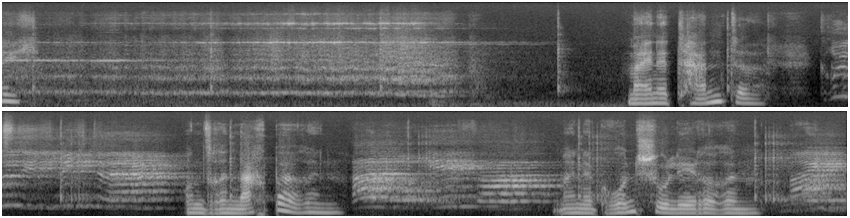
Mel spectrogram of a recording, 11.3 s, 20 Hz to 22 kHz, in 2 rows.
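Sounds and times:
speech: 0.0 - 0.3, 4.2 - 5.2, 6.9 - 8.0, 9.3 - 10.8
train pulling into a station platform: 0.0 - 4.5.

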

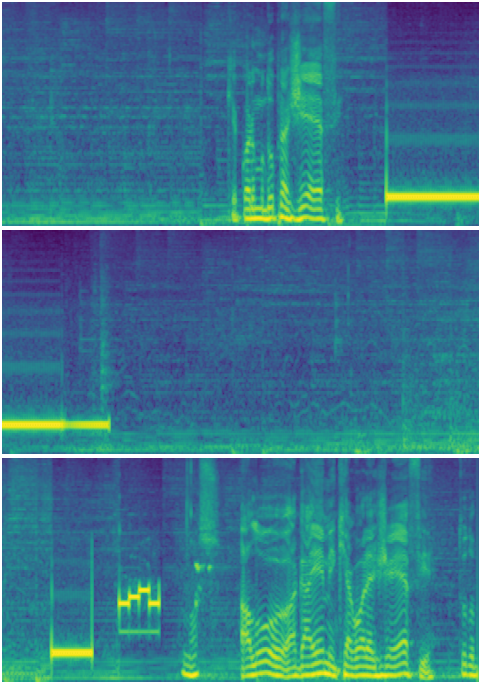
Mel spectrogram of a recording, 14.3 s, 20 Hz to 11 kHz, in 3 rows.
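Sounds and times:
speech: 2.3 - 3.6, 11.4 - 14.3
telephone dial tone: 3.9 - 5.9, 10.1 - 11.2
telephone keypad beeps of a call being dialed: 10.8 - 11.6.

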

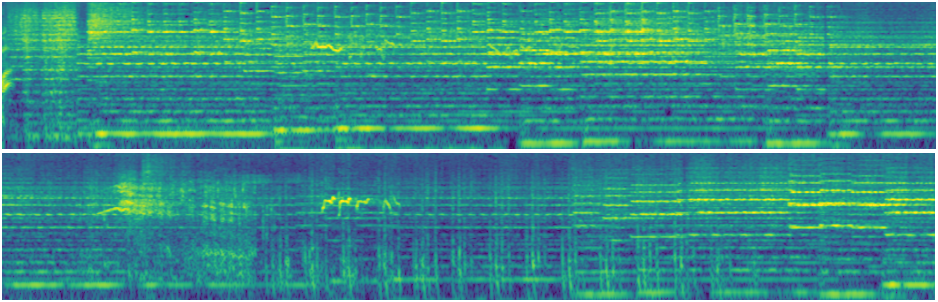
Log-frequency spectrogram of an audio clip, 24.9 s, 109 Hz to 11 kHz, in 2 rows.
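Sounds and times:
horses galloping through a city gate: 0.2 - 24.8
horses whinnying: 13.6 - 18.7.

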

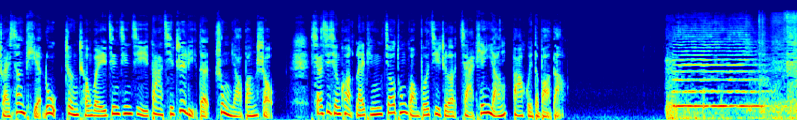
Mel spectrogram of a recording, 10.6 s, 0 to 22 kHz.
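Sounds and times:
speech: 0.0 - 7.6, 8.8 - 9.1
heavy freight train horn pulling out of station: 8.9 - 10.6.

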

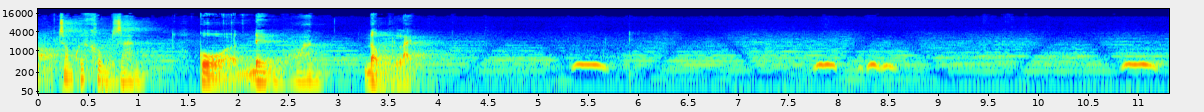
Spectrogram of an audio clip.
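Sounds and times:
speech: 0.2 - 3.9
owls hooting at night over a cold wild field: 5.3 - 5.9, 7.6 - 9.0, 10.8 - 11.3.

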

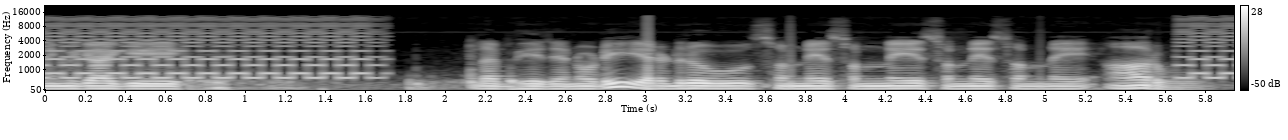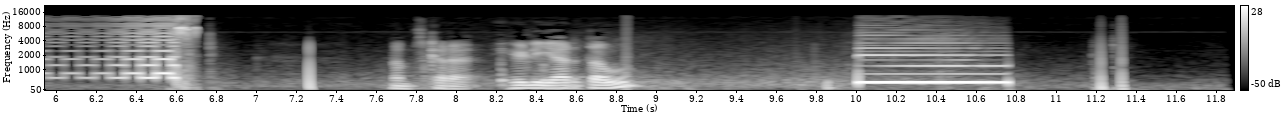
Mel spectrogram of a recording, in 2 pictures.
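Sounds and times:
telephone busy signal beep on a failed call: 0.0 - 1.8, 5.7 - 6.8, 10.1 - 10.8
speech: 0.2 - 1.1, 2.2 - 6.0, 7.7 - 9.1, 10.0 - 10.6.

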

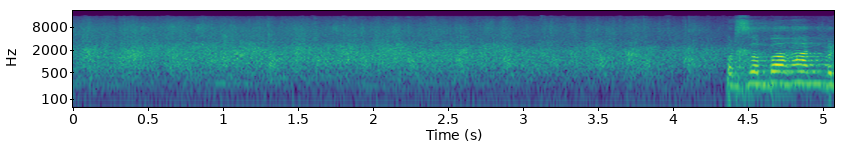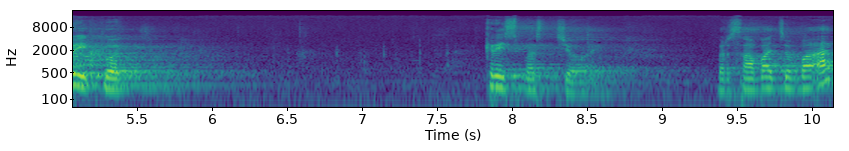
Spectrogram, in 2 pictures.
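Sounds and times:
church congregation applauding at a Christmas service: 0.0 - 5.3
speech: 4.4 - 5.6, 7.8 - 8.8, 9.4 - 10.1.

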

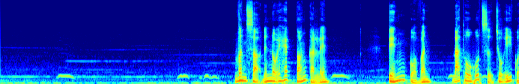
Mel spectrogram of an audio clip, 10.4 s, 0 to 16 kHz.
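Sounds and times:
owl hooting in a forest of the Central Highlands: 1.1 - 2.0, 3.5 - 4.5, 6.4 - 7.2, 8.8 - 10.1
speech: 4.7 - 6.7, 7.8 - 10.3.

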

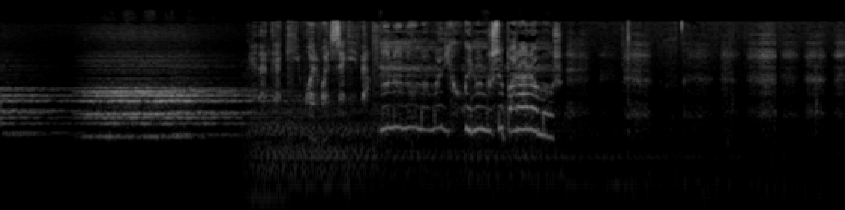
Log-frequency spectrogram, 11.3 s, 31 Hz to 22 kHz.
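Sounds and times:
steady low hum: 0.0 - 11.2
speech: 6.0 - 7.8
person breathing heavily with rough gasps: 7.4 - 11.2.

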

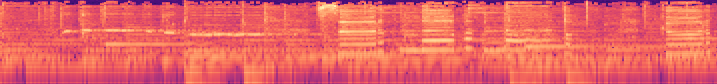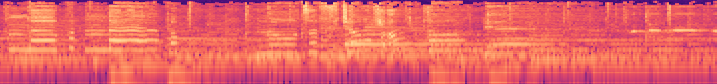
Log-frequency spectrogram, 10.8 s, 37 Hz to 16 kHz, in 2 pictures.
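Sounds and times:
musical backing with steady bass and rhythm: 0.0 - 10.7
person whistling a tune: 0.4 - 2.4, 10.1 - 10.7.

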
